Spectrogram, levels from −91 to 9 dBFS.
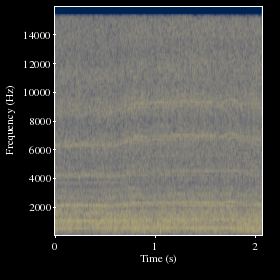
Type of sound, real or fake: real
